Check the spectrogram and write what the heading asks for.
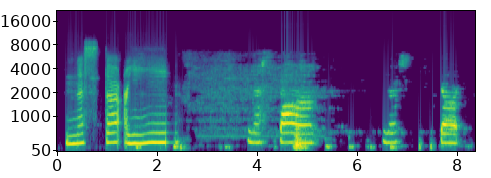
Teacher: the sound of Ain should come from the middle of the throat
